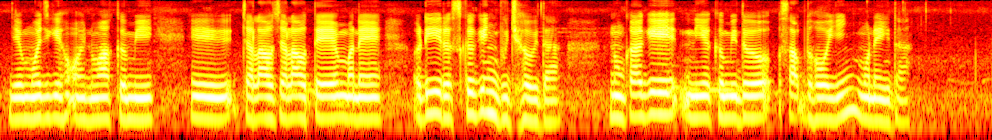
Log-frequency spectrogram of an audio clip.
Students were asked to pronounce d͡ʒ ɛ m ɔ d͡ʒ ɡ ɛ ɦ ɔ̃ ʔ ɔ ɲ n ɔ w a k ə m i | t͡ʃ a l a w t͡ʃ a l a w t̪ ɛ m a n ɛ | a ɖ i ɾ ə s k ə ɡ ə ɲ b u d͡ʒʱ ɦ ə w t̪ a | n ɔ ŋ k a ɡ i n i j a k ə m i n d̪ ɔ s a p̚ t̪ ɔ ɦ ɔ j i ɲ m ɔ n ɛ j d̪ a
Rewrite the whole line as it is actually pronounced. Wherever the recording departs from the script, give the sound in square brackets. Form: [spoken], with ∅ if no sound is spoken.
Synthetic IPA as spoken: d͡ʒ ɛ m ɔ d͡ʒ ɡ ɛ ɦ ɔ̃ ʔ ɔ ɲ n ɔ w a k ə m i | t͡ʃ a l a w t͡ʃ a l a w t̪ ɛ m a n ɛ | [ə] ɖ i ɾ ə s k ə ɡ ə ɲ b u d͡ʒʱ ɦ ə w [d̪] a | n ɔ ŋ k a ɡ [ɛ] n i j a k ə m i [∅] d̪ ɔ s a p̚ [d̪] ɔ ɦ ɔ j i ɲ m ɔ n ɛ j d̪ a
